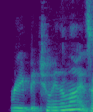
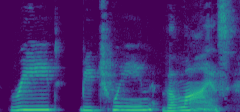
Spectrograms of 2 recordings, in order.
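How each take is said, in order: First: Reads the title flatly, not getting it; puzzled reading of the title. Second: Slow and emphatic, leaning on read; slow, pointed hint. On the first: Colleague reads a book title at a faculty meeting, puzzled. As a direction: say it like the words mean nothing yet. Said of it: "Mary Ann looked at the cover and said". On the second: Colleagues nudging Mary Ann toward the joke, slow and pointed. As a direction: spell it out slowly as a nudge. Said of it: "everybody else in the room was going". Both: Retold or imitated.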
